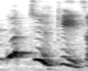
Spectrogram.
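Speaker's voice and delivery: high-pitched incredulous question; retold disbelief. Accused woman asking about children, retold incredulity. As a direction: re-enact bafflement, pitched right up.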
